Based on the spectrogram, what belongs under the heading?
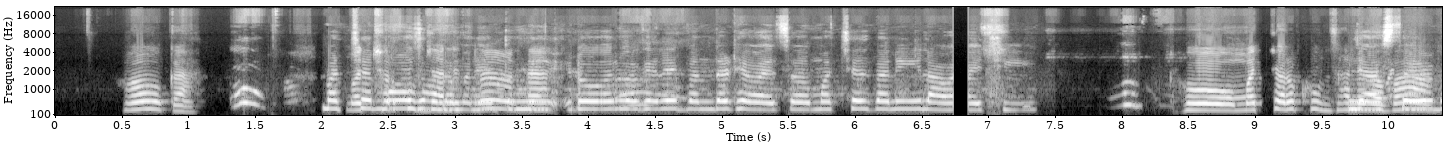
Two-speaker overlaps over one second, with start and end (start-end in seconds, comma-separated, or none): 2.2-3.6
